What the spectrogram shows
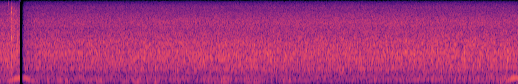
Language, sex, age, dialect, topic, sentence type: Telugu, female, 25-30, Telangana, banking, question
